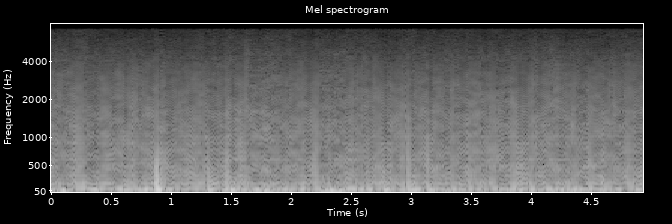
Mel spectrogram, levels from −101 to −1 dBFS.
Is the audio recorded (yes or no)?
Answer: no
